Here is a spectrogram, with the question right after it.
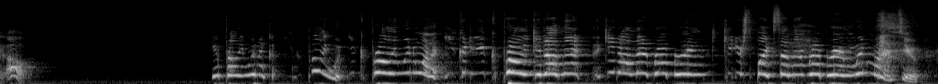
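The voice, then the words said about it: High-pitched impression of a coach. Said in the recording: “Is that your impression of your coach? ... So your coach, he's high pitched and very”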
